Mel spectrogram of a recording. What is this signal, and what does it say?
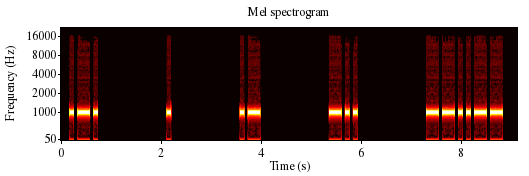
Morse code, heard as a keyed tone, about 15 wpm, spaced as for 5 wpm, 1000 Hz. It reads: READ,
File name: qotdfiles / 5wpm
